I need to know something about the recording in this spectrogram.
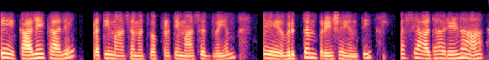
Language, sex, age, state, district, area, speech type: Sanskrit, male, 30-45, Karnataka, Bangalore Urban, urban, conversation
